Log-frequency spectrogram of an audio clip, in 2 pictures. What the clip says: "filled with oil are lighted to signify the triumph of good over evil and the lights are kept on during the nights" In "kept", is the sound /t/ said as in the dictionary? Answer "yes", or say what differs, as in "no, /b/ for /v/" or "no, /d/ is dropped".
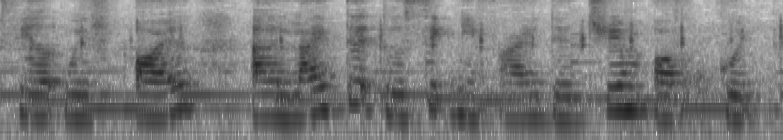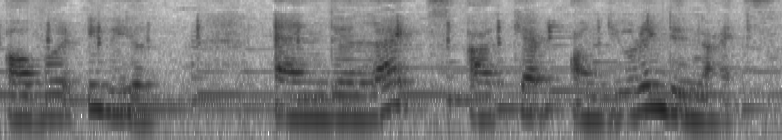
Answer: yes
